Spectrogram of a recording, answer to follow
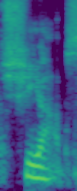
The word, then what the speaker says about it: Cheops: inside the grand canyon wow um apparently it's pronounced cheops sorry i just wanted to she ops i looked it up that's how it's pronounced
